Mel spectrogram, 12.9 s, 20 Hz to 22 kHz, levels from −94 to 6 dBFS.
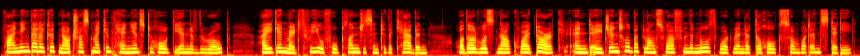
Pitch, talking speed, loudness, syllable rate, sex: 225 Hz, 210 wpm, -17 LUFS, 5.2 syllables/s, female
